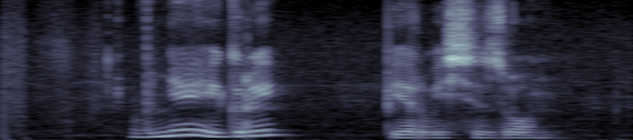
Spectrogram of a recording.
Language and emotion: Russian, neutral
